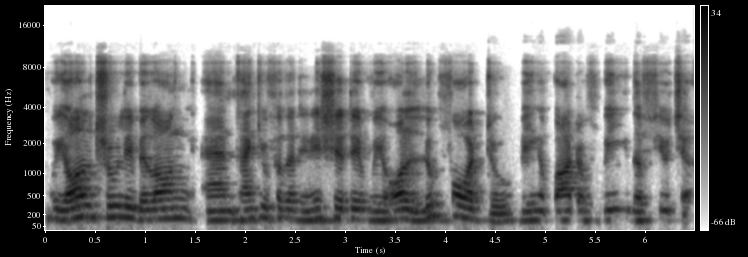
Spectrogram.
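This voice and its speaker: A man's voice: medium pitch, rough recording. Polite male interview host. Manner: polite, measured questioning. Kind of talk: interview moderation.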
